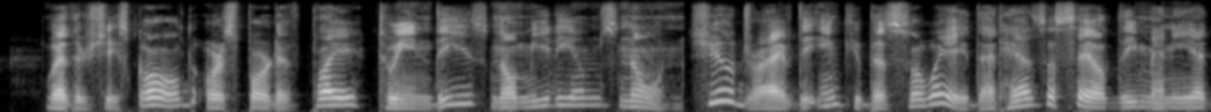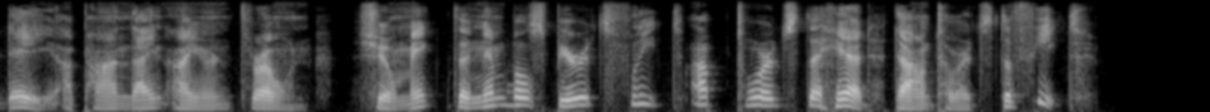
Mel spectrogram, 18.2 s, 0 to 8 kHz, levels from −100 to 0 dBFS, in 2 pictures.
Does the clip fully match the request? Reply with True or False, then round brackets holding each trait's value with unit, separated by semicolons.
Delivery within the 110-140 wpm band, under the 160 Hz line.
True (135 wpm; 135 Hz)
